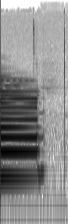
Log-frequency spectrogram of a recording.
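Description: A single open fourth-string D note on guitar, starting a D scale, rings steadily for under a second and then cuts off, leaving near silence with a faint click.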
